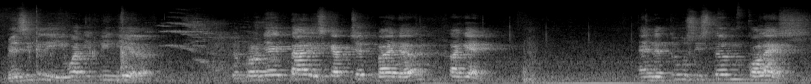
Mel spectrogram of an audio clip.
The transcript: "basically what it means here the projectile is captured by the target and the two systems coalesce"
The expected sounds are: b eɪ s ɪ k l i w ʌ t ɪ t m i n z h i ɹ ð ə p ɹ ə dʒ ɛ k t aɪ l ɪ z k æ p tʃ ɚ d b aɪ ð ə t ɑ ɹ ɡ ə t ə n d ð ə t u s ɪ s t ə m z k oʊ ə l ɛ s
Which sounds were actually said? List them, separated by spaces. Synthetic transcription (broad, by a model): b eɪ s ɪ k l i w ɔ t ɪ t m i n h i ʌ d ə p ɹ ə dʒ ɛ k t aɪ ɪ s k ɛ p tʃ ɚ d b aɪ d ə t ɑ ɡ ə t ə n d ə t u s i s t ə m k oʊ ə l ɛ s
